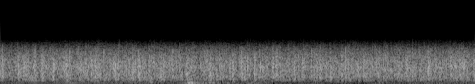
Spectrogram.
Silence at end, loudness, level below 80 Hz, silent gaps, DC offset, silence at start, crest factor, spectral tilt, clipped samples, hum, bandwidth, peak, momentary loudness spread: 0 s; -25 LUFS; -46 dBFS; none; under 0.1%; 0 s; 16 dB; -8 dB/octave; under 0.1%; none; over 20 kHz; -8 dBFS; 2 LU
